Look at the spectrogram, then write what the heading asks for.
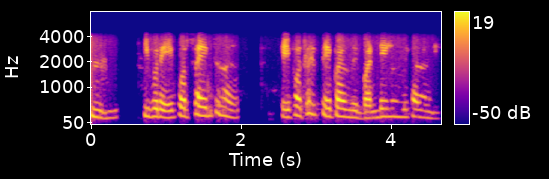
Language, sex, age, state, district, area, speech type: Telugu, male, 18-30, Telangana, Nalgonda, urban, conversation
